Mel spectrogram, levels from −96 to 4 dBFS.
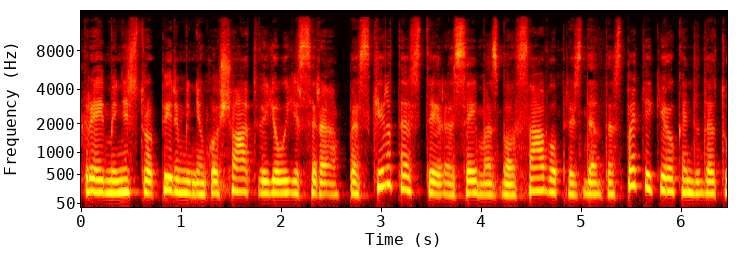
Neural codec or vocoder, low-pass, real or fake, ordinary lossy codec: vocoder, 44.1 kHz, 128 mel bands, Pupu-Vocoder; 14.4 kHz; fake; MP3, 96 kbps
